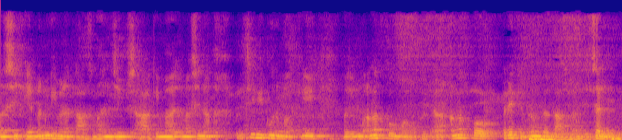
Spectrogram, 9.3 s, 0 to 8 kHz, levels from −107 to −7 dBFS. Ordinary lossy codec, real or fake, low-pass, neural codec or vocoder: AAC, 32 kbps; fake; 7.2 kHz; autoencoder, 48 kHz, 128 numbers a frame, DAC-VAE, trained on Japanese speech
